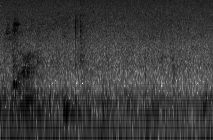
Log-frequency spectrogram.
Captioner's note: speaks off mic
